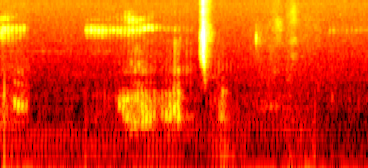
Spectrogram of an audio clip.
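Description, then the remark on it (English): A cat purrs in a soft, steady, low rumble with a faint rhythmic throb. One brief sharp click breaks through partway, and no one speaks. “That's some good ASMR.”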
